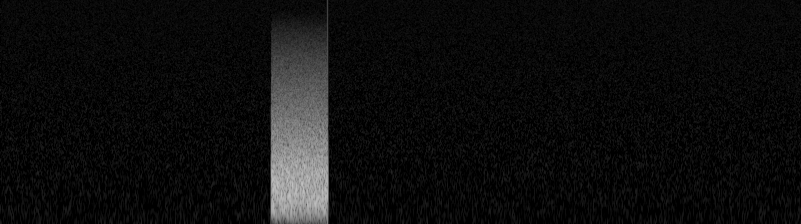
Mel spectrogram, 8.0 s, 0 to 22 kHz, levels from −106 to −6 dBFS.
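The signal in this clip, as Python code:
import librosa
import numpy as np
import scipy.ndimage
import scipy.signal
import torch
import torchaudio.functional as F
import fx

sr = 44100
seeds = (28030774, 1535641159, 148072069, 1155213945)

y = fx.band_noise(sr, seeds[0], length_s=0.56, low_hz=210.0, high_hz=830.0, level_db=-30.0)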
